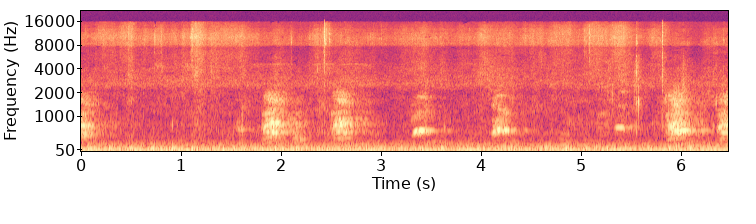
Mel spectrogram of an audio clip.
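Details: Bac Ha dogs, a white fluffy Vietnamese native breed: a mother and her three newborn puppies kept at a kennel. Short, squeaky whimpers come again and again, about seven in six seconds, over a steady low hum, with almost no speech.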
